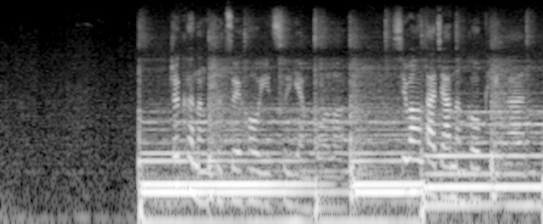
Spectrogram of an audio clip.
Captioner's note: speaking chinese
